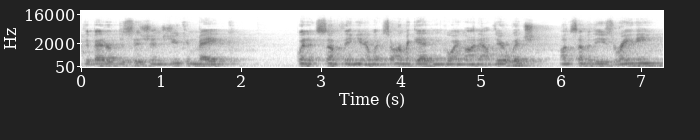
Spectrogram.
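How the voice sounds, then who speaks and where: A man's voice: medium pitch, fairly even intonation, normal speed, pushed and bright. A middle-aged man speaking on a panel as a traffic reporting veteran, telling anecdotes in a chatty, folksy way. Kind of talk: animated anecdotal panel talk. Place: large room at a public meeting. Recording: roomy echo, distant mic, background noise.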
